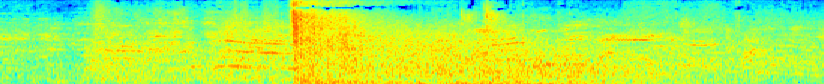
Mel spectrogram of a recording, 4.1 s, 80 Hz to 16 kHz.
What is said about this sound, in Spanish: El 23 de junio, poco antes de las 10 de la mañana, se abre el fuego a causa de la impaciencia de la gente.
